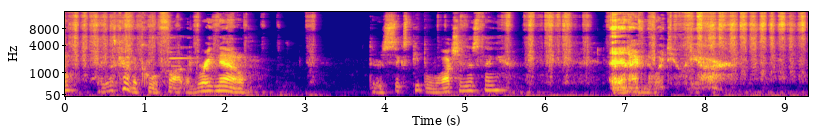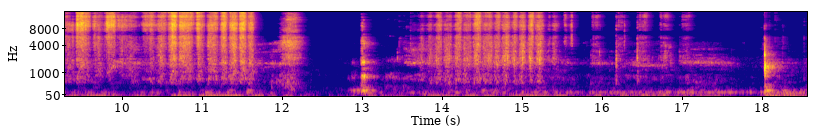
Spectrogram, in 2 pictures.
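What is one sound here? A paintbrush scrubs softly on paper.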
